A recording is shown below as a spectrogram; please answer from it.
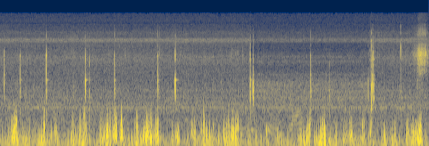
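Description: Wind buffeting the microphone in irregular gusts, with brief high chirps scattered through.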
